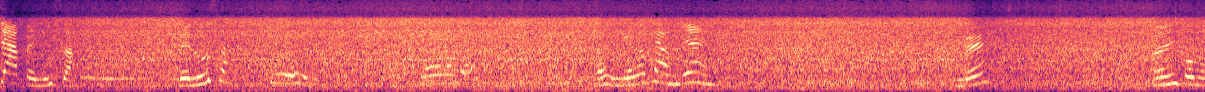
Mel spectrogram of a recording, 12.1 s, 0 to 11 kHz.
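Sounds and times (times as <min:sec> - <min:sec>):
heavy rain pouring: 0:00.0 - 0:12.0.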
